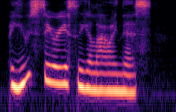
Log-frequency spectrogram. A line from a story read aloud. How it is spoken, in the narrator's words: Train sighed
